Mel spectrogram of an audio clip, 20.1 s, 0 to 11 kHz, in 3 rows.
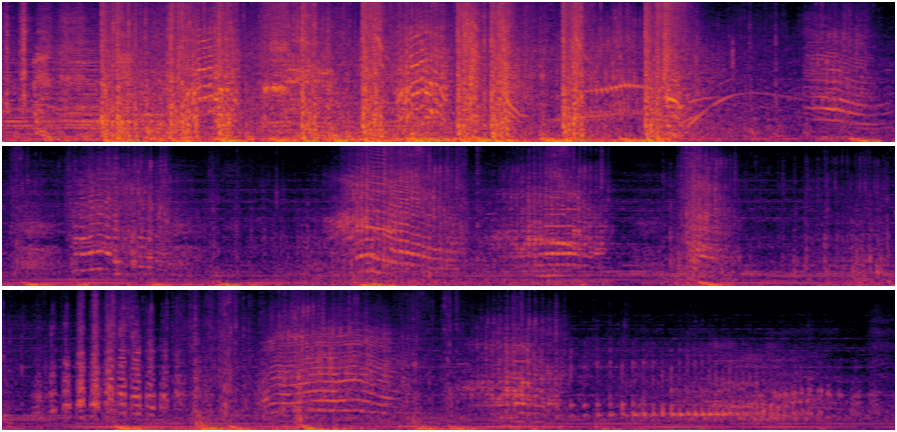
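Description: Rapid bursts of M16 rifle fire over an orchestral film score for about the first five seconds. The shots then stop, and the score carries on with low held notes under a series of warbling, gliding creature calls.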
